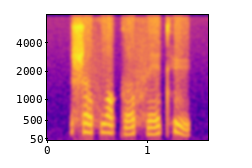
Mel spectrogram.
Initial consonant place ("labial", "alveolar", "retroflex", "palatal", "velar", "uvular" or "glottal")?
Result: retroflex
